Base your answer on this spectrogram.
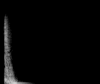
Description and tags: sound var 12
snaree, clap, sfx hit percussion one-shot percs perc percussive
